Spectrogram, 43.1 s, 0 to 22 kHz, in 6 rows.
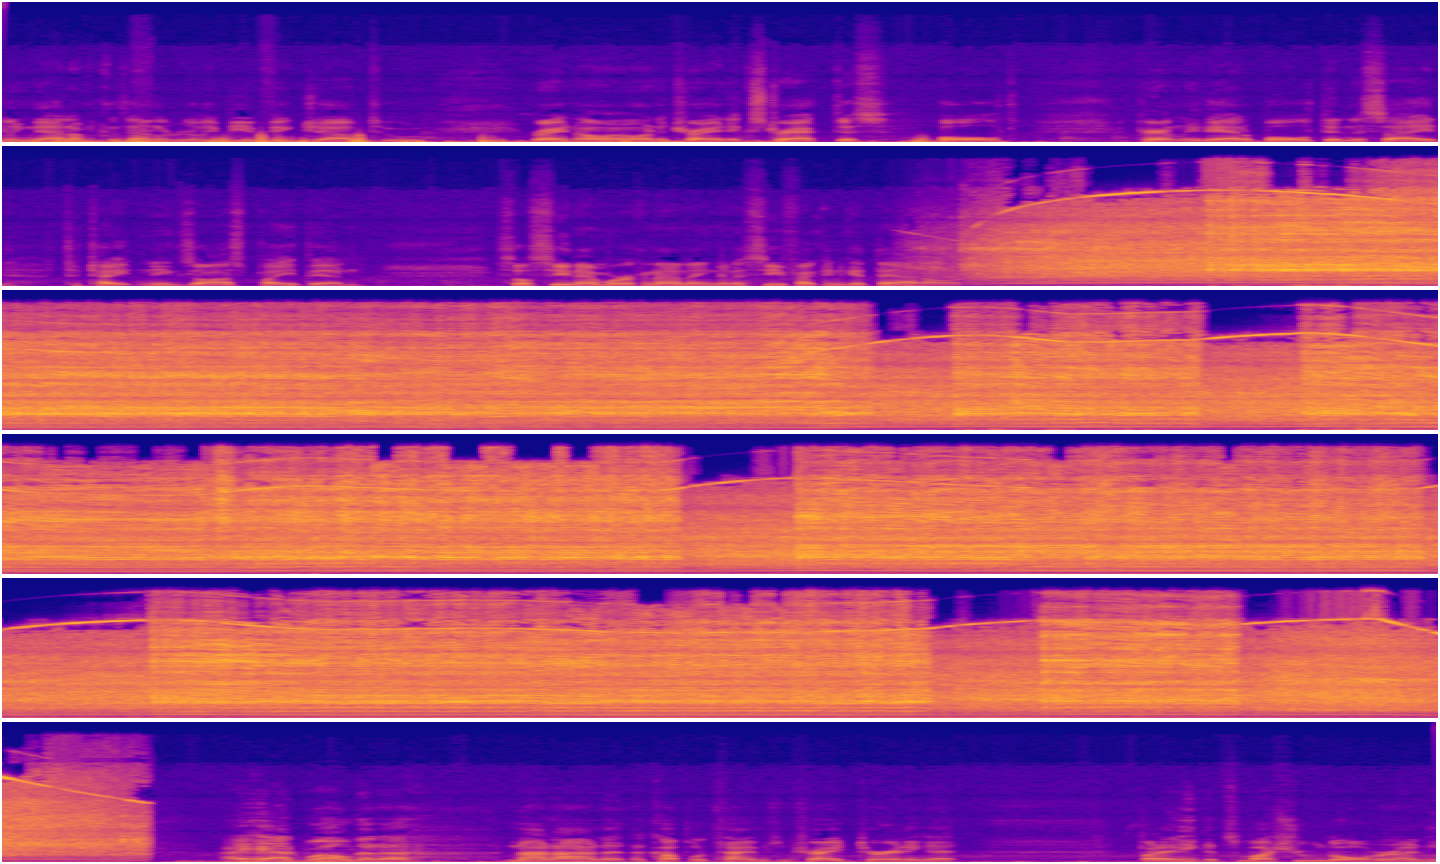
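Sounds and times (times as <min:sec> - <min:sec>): power tool grinding metal: 0:11.7 - 0:36.7.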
